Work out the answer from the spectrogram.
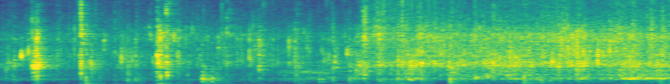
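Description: Whole boiled eggs frying in hot oil in a metal kadhai, sizzling and crackling while a spatula scrapes and taps the pan. The sizzle turns steadier and louder about three seconds in.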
